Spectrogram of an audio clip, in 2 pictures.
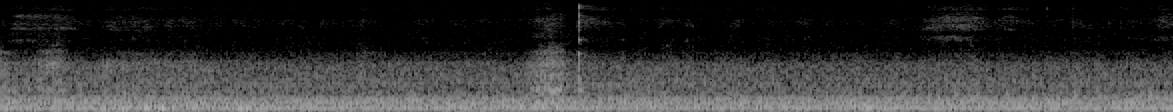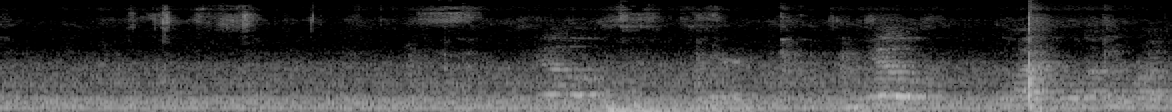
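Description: Steady low indoor hum with a single sharp click a few seconds in, and faint distant voices near the end.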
